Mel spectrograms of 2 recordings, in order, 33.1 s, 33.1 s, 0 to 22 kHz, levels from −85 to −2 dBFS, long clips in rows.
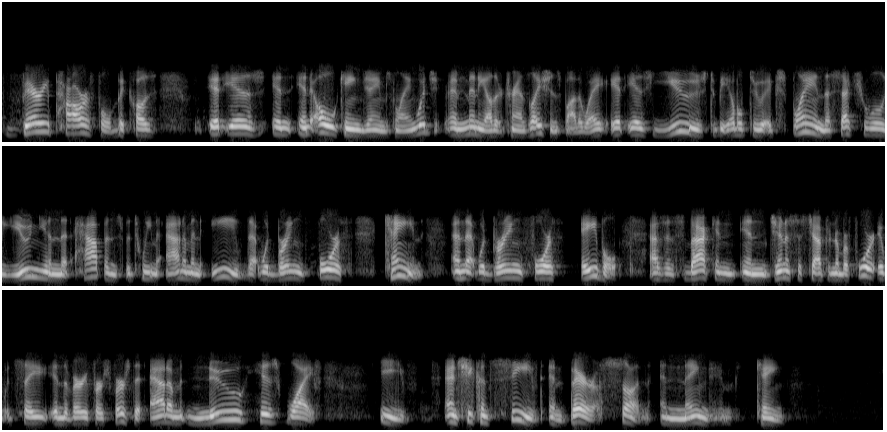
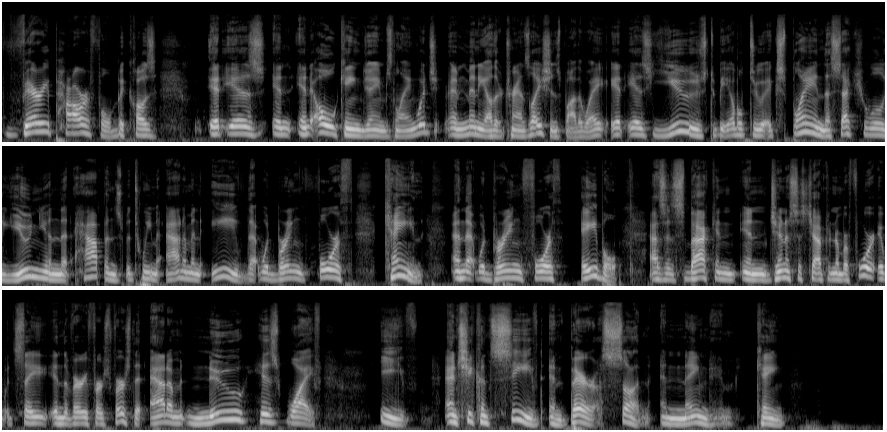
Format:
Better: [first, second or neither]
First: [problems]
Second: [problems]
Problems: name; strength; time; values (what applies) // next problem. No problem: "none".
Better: second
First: phone-call audio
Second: none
